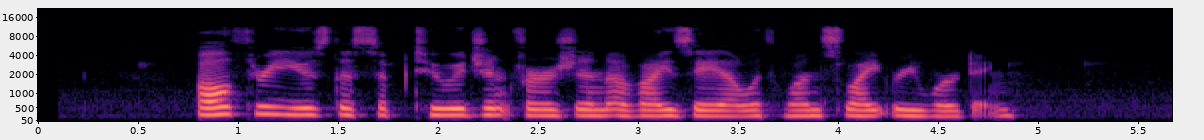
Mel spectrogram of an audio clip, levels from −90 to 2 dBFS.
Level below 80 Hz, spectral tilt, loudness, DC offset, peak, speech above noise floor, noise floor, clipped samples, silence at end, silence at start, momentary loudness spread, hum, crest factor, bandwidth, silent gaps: -82 dBFS; -6 dB/octave; -26 LUFS; under 0.1%; -6 dBFS; 44 dB; -69 dBFS; under 0.1%; 0.8 s; 0.8 s; 9 LU; none; 20 dB; 11.5 kHz; none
